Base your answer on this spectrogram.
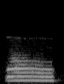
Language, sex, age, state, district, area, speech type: Assamese, female, 60+, Assam, Golaghat, rural, conversation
